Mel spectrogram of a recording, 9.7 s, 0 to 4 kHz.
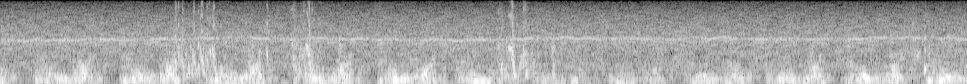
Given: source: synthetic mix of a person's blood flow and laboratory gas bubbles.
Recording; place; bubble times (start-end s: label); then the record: Doppler ultrasound of blood flow; precordium
1.70-2.27 s: bubbles
2.44-2.71 s: bubbles
2.90-3.20 s: bubbles
4.95-5.35 s: bubbles
5.50-5.58 s: bubbles
9.05-9.30 s: bubbles
9.42-9.48 s: bubbles
From the record:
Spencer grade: 2 (many but less than half of the cardiac periods contain bubble signals, singularly or in groups); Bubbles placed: anywhere in the cardiac cycle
